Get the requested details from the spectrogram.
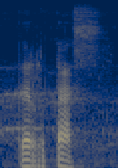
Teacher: Selanjutnya ada retrofleksi yaitu penambahan bunyi sertaan yang dihasilkan dengan cara ujung lidah ditarik ke belakang segera atau ketika bunyi utama diucapkan sehingga terdengar bunyi sertaan R. Seperti dalam contoh kertas.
